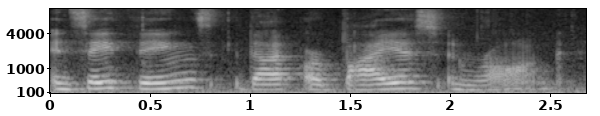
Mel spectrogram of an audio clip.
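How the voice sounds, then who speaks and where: A woman's fairly slow speech is heard with audible room echo. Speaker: university student. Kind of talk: interview.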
